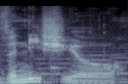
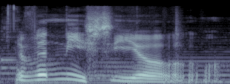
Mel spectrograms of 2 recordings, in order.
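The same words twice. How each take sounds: First: The name is said in a plain accent. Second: The name is said in an Italian-style accent.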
